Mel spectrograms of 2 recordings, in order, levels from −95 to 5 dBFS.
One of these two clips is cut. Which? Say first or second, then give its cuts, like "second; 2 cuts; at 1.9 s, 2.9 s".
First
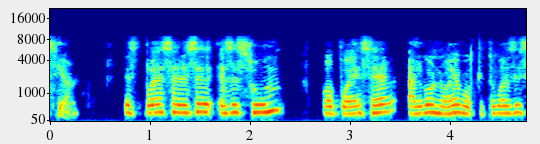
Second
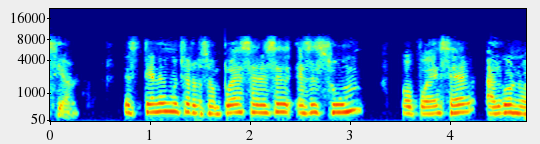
first; 1 cut; at 0.9 s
